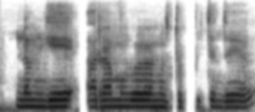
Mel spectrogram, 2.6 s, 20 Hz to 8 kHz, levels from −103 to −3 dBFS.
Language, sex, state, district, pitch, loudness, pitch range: Kannada, male, Karnataka, Bijapur, 175 Hz, -15 LUFS, 170-175 Hz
